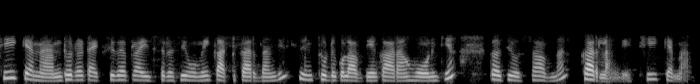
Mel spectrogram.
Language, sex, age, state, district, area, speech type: Punjabi, female, 30-45, Punjab, Bathinda, urban, conversation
